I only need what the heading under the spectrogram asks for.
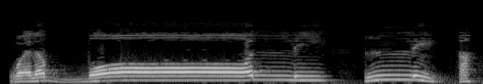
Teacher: اللام أيضا في كلمة ولا الضالين مشددة تتألف من لامين، اللام الأولى بين الرخوة والشديدة زمنها يحتاج إلى جريان ضئيل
